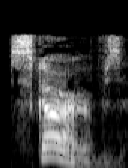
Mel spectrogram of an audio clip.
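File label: "scarves", British English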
